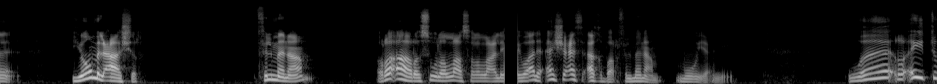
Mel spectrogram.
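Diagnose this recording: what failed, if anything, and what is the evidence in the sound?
A playback stall, likely the player running out of buffered data or having its output thread blocked, interrupted the stream at 5.04 s. The speech cuts to silence for 137 ms, until 5.18 s, then picks up again.

Playback then performed a time-compressed catch-up, working off the backlog left by the stall by cutting out small pieces of audio and cross-fading the joins. From 5.18 s to 5.44 s the speech runs 1.5 times faster at its normal pitch.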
